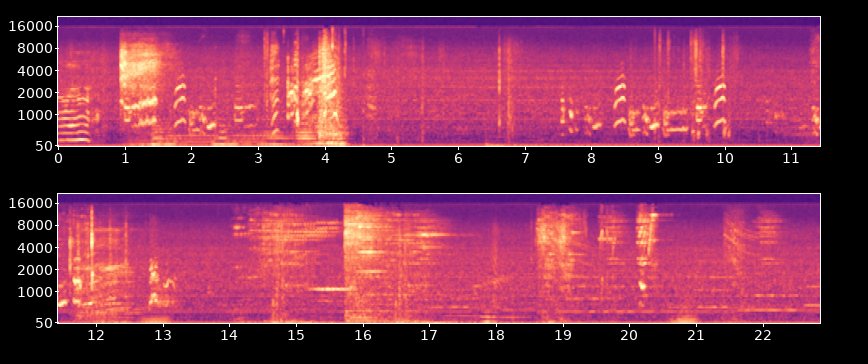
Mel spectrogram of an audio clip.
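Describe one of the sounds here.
Lightsabers hum and clash with crackling sparks.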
